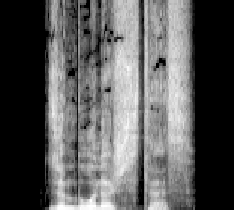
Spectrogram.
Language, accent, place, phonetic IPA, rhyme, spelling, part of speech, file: German, Germany, Berlin, [ˌzʏmˈboːlɪʃstəs], -oːlɪʃstəs, symbolischstes, adjective, De-symbolischstes.ogg
- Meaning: strong/mixed nominative/accusative neuter singular superlative degree of symbolisch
